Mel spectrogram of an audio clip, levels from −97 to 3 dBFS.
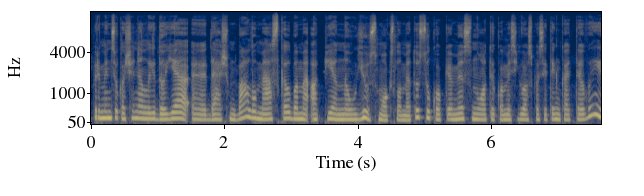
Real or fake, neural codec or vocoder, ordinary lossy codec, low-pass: real; none; Opus, 64 kbps; 14.4 kHz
